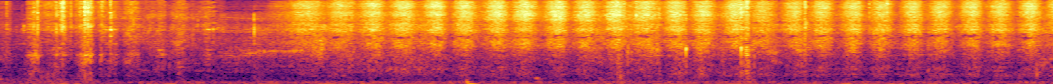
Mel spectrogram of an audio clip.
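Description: Small fish being cut and cleaned, a blade drawn back and forth in a steady rapid sawing rhythm of repeated scraping strokes, close and fairly loud, with no talk.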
